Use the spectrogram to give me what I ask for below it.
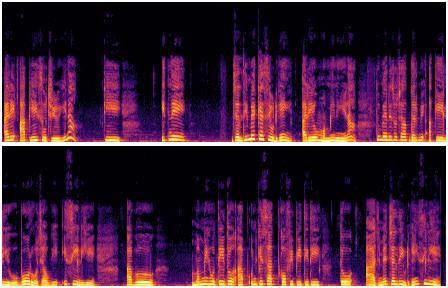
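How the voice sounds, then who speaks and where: A woman voicing a scheming, bossy young sister-in-law in an animated cartoon story, coaxing and ordering others about. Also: high voice, a little fast, close to an everyday voice.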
